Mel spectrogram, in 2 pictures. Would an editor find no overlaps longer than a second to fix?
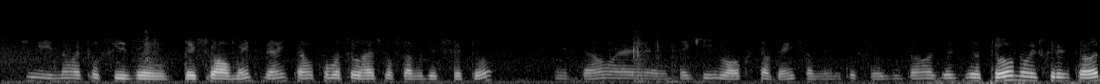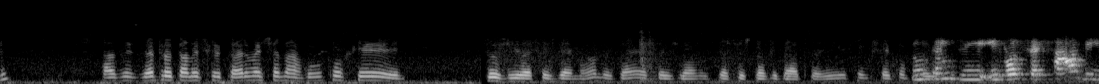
Yes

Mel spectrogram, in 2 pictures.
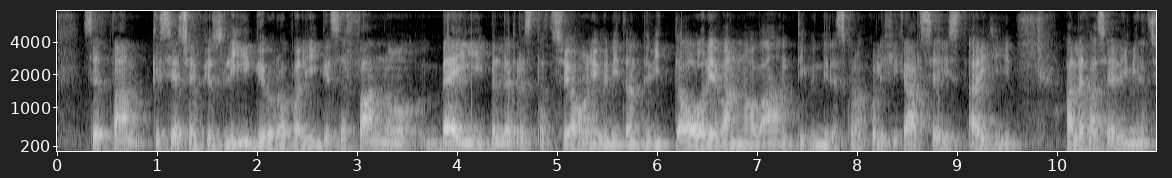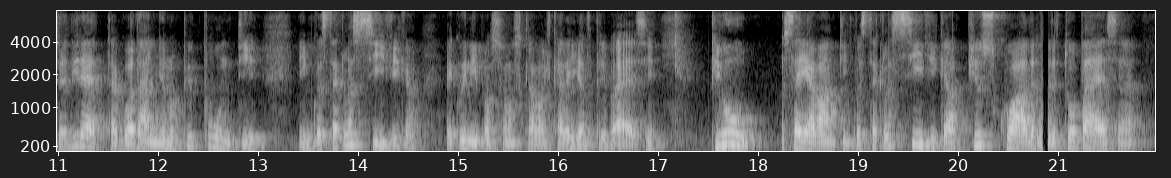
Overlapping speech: No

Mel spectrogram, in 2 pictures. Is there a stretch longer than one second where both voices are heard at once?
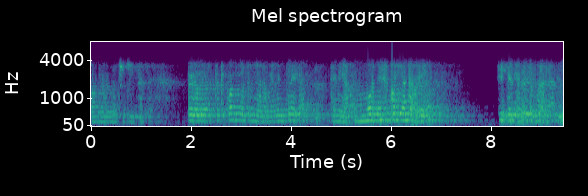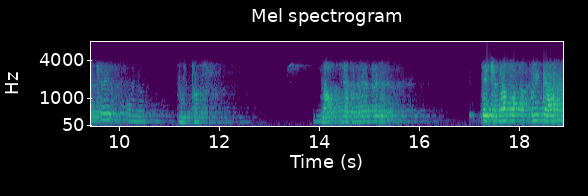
Yes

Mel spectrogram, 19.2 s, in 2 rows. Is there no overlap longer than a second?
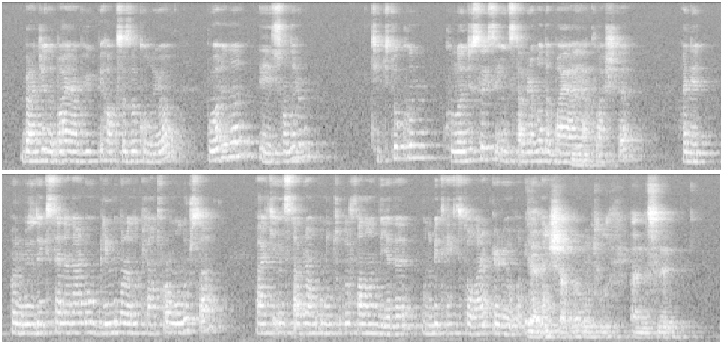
Yes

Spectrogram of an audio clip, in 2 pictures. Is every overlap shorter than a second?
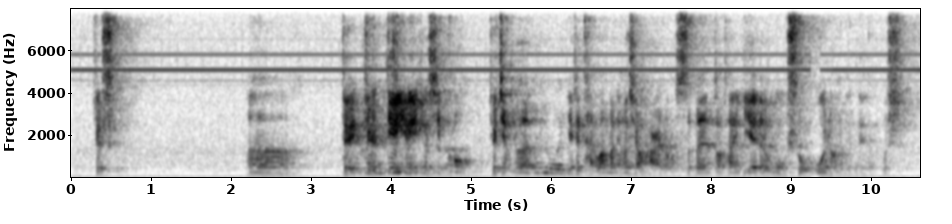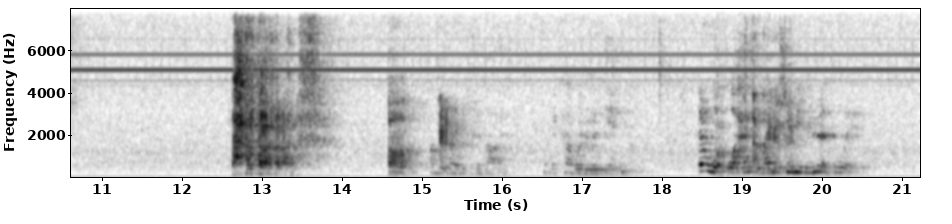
No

